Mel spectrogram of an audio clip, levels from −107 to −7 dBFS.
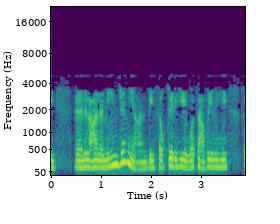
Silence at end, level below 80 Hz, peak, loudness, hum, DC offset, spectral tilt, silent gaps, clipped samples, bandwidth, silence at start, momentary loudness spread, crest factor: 0 s; -56 dBFS; -6 dBFS; -22 LUFS; none; under 0.1%; -12 dB/octave; none; under 0.1%; 3.8 kHz; 0 s; 8 LU; 16 dB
